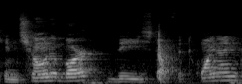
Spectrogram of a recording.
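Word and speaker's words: cinchona: a lock on the i think it's pronounced kinchona bark the stuff that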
